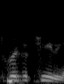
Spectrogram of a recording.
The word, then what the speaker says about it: Riguccini: And then the last name is Rigaccini. I'll spell it for you. It's RIGUCCINI.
